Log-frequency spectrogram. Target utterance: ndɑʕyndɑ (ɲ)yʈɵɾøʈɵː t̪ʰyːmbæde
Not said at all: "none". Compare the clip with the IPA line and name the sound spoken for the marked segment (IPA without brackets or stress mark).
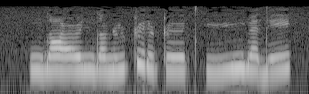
ɳ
